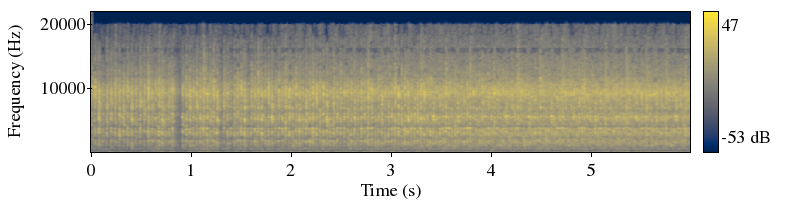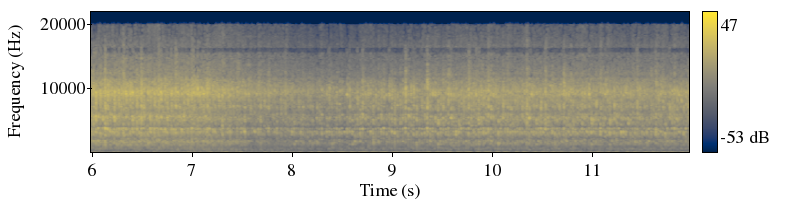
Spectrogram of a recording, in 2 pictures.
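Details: Project truck petrol engine warm start after a vacuum leak was fixed: steady, even low rumble with no hiss or stumble, runs better.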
